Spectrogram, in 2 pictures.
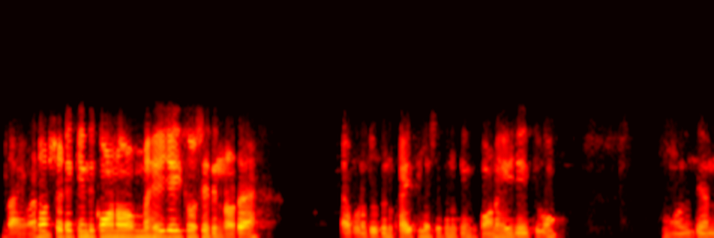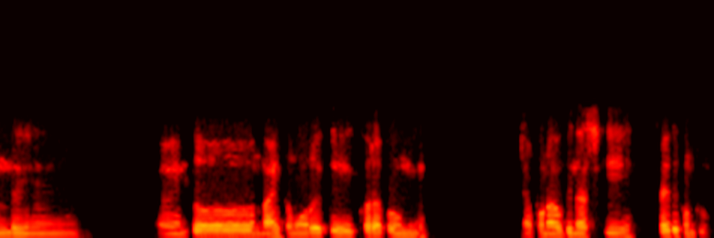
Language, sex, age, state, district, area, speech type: Odia, male, 45-60, Odisha, Kandhamal, rural, conversation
